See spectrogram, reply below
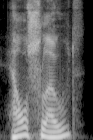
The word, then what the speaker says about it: Helsloot: It's always Misha Helsloot. It becomes everything. And I've always been looking for how to write down my name so in English they understand. So they pronounce it as Dutch.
